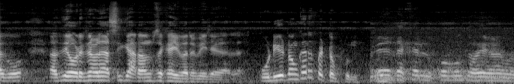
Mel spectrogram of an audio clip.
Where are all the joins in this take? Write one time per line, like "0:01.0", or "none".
0:03.6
